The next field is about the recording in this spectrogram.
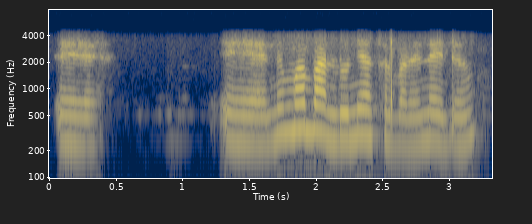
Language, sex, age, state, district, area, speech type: Bodo, female, 18-30, Assam, Chirang, urban, conversation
